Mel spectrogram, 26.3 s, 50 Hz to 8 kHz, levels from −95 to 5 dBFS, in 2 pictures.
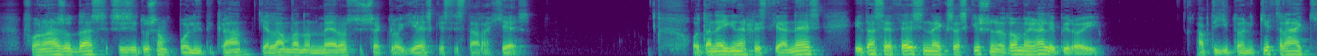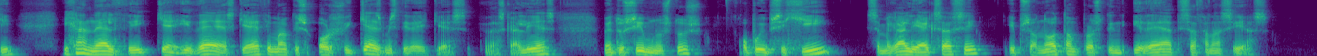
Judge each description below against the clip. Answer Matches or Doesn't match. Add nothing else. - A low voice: Matches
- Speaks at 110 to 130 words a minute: Matches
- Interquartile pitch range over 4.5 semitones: Doesn't match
